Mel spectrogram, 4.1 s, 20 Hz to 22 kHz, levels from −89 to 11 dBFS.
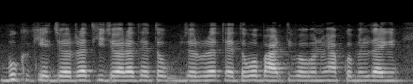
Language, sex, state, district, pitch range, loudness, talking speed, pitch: Hindi, female, Jharkhand, Deoghar, 205-210 Hz, -17 LUFS, 245 wpm, 205 Hz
